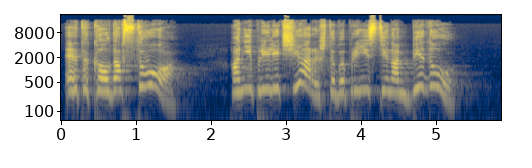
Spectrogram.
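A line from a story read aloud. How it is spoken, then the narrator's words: Shouted. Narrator (Russian): закричал Кузька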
